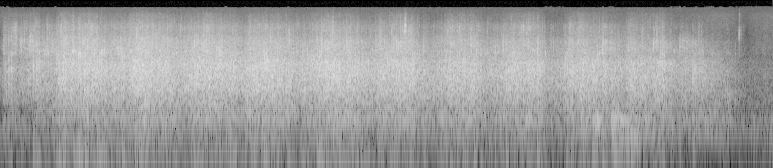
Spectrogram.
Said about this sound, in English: And I suggest we give our sponsors of this symposium a good hand of thankful applause.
